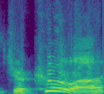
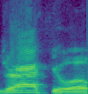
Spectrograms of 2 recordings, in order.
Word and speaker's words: Dracula: His last name was Dracula, not Dracula, like everybody pronounces today.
